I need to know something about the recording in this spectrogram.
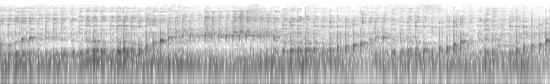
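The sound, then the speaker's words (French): A voice imitates a didgeridoo, a large tube-like instrument, holding a low, buzzing drone for nearly three seconds with wavering overtones sweeping up and down over the steady hum. No words are spoken. “Alors, est-ce que vous connaissez les didgeridoo? C'est des espèces de gros tubes comme ça où ça fait...”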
